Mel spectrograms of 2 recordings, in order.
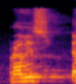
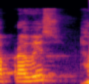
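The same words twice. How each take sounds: First: प्रविष्ट ending in a plain 'ta'; no puff of breath on the ट of प्रविष्ट; wrong unaspirated ending. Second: प्रविष्ट ending in a puffed 'tha'; correct aspirated ending. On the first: Teacher rejects a common error, प्रविष्ट with unaspirated ta. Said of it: "नहीं होता". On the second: Teacher gives the correction, प्रविष्ट with aspirated tha. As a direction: end प्रविष्ट on an aspirated ठ sound. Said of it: "होता है". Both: Shown as a demonstration.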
